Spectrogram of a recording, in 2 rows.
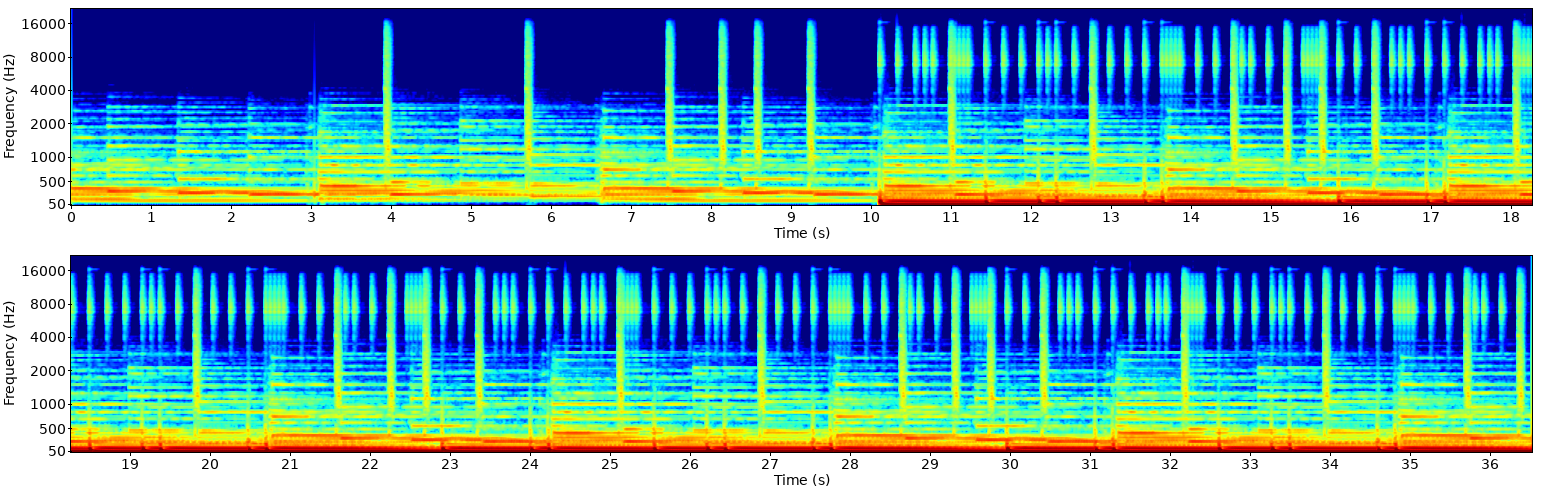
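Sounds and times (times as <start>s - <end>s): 
bass boosted beats: 10.1s - 36.5s.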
